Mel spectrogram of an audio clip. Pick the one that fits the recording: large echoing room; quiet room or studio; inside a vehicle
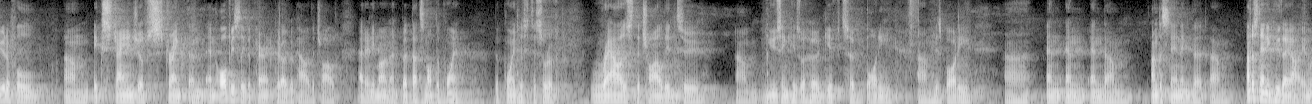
large echoing room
